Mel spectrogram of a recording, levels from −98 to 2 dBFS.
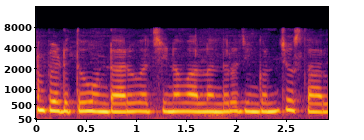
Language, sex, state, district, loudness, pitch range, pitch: Telugu, female, Andhra Pradesh, Chittoor, -12 LUFS, 270-285 Hz, 275 Hz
